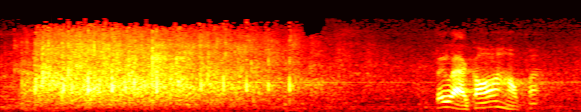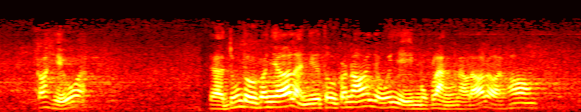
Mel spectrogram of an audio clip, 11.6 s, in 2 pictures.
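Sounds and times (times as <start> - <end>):
audience applause at a Buddhist teaching talk: 0.0 - 3.2
speech: 4.4 - 5.5, 6.2 - 6.8, 7.9 - 11.3.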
